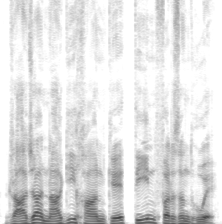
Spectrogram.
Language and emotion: Urdu, neutral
